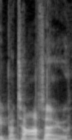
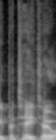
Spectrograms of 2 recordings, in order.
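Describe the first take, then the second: First: POTATO as "po-TAH-to"; song's odd potato. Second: POTATO as "po-TAY-to"; usual potato. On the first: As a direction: say POTATO with an absurd long AH. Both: Shown as a demonstration. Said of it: "the second part where it says".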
